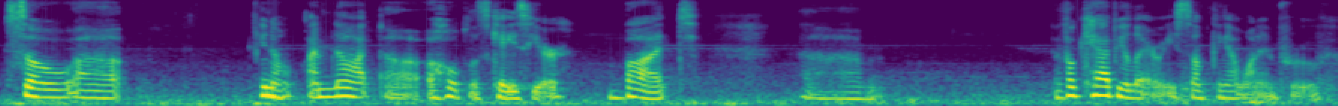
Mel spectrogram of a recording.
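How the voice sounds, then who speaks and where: Low gravelly woman vlogging. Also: a little slow, pauses often, darkish tone, slight background noise. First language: Swedish. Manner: chatty, frequent fillers and restarts. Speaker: productivity vlogger. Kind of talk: casual monthly report to camera.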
